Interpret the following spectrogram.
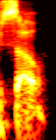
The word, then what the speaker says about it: sow: Reap as you sow Okay, would be reap as you saw. Okay. sow. So, Yeah, SOW. SOW. Yeah, Gotcha. pronounced the same as SO.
